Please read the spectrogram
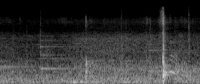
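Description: One sharp knock about one and a half seconds in, with fainter taps before it: a soft tennis ball bounced on the court surface as the player readies to serve.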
